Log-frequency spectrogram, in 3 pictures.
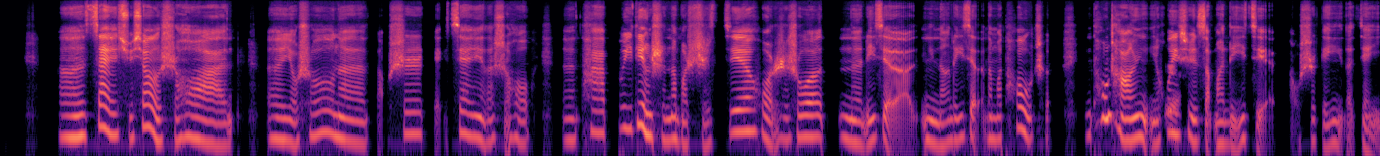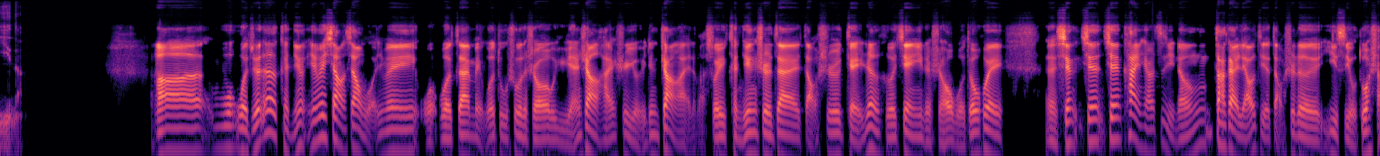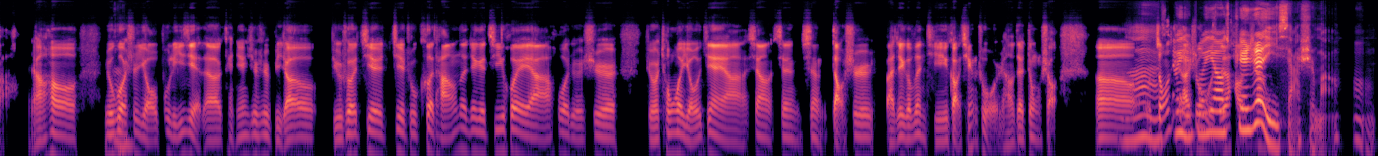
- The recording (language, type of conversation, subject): Chinese, podcast, 你是怎样把导师的建议落地执行的?
- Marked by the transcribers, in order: tapping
